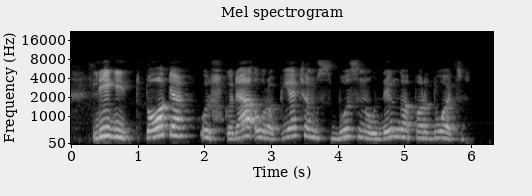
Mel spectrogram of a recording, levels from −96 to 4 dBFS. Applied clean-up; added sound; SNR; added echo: none; none; none; none.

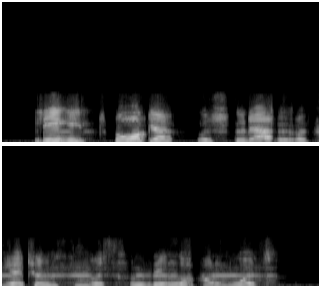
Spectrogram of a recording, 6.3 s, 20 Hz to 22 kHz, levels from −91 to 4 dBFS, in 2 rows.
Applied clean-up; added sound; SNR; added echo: neural diffusion model UNIVERSE++.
